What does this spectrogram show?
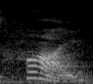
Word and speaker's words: high: And when we spell with IGH, the GH is silent and the I is a long vowel sound. So here is my example of spelling with IGH, and the word is high.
